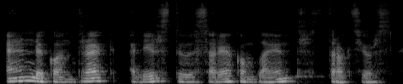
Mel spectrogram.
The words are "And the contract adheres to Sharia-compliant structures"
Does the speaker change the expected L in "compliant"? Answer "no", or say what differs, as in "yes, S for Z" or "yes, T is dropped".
no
